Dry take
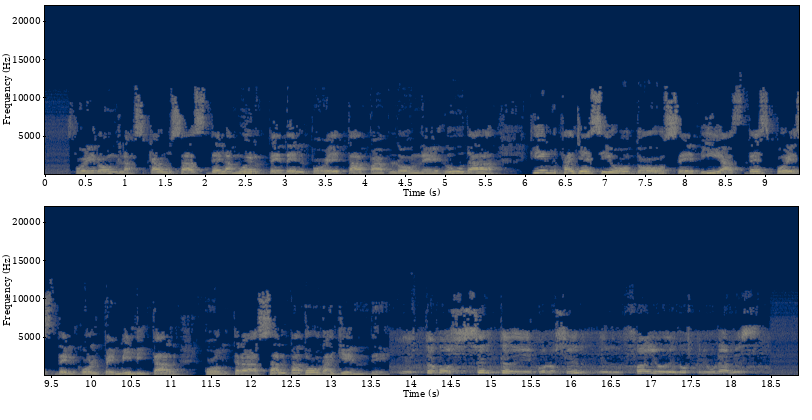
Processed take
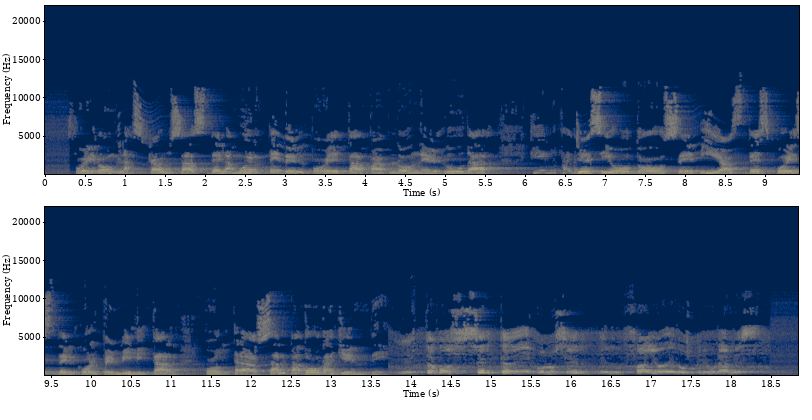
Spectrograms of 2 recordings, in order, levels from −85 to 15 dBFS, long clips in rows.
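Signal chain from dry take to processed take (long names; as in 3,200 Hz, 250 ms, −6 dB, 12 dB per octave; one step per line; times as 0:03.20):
0:05.49–0:06.63: downward compressor 6 to 1, threshold −34 dBFS, peak gain reduction 14.5 dB
feedback delay network reverb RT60 1.8 s, low-frequency decay 1.25×, high-frequency decay 0.45×, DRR 13.5 dB
wow of a warped record 33 1/3 rpm, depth 160 cents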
